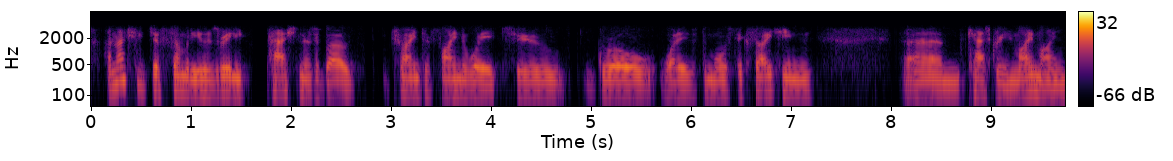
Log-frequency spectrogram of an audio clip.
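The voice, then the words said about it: Irish accent. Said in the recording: “beyond the obvious Irish accent”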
